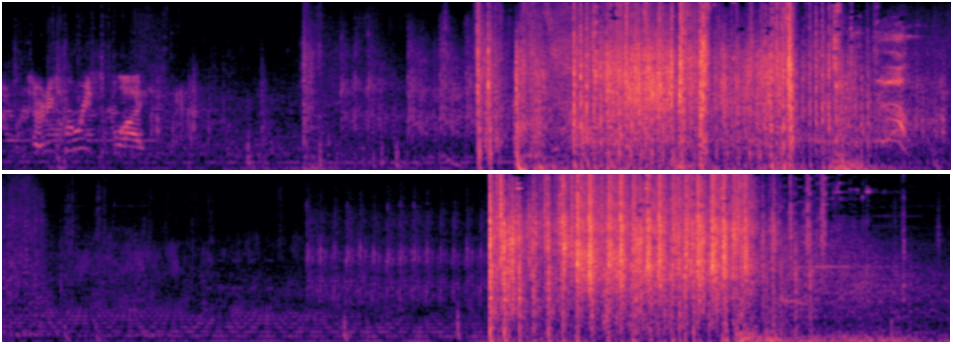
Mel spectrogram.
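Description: Weapon fire from a low-recoil gun in Warzone Caldera crackles in rapid bursts, loud stretches of automatic shots broken by quieter moments, with a voice talking over parts of it.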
